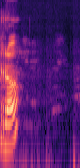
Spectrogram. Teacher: नोक का वत्सर से कई बार टकराव या फिर प्रकंपन से उत्पन्न ध्वनि को हम लुंठित या फिर प्रकंपित व्यंजन कहते हैं। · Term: लुंठित व्यंजन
